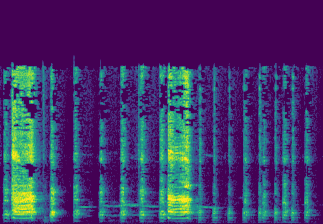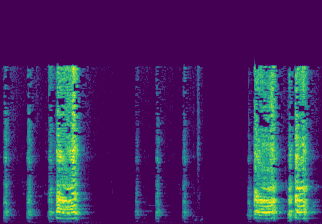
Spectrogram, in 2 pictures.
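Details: A hen calls the rooster in this lure sound: loud harsh calls mixed with quicker clucks, a brief quiet pause, then another loud burst near the end.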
